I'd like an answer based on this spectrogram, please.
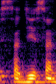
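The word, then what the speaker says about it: suggestion: सजेस्टन लिखना होता है, S साइलेंट रहता है, और पढ़ते सजेशन है, बस इतना ध्यान रखना है।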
